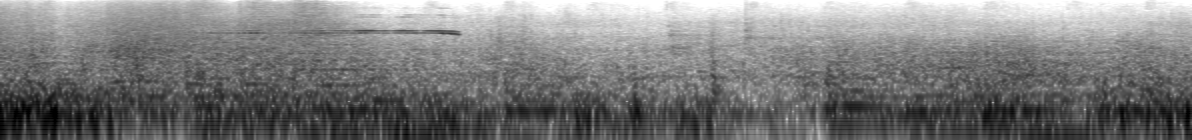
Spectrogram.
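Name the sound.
large waves breaking on the bows of racing sailboats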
